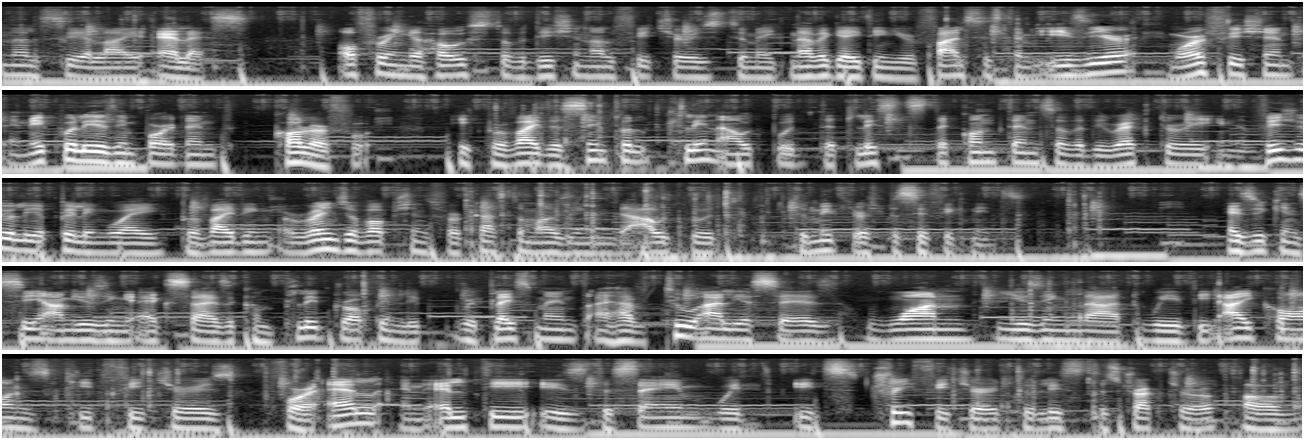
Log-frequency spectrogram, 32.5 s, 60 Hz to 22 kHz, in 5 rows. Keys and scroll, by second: 0.7 alt+i, 4.4-7.0 typing, 8.7-10.0 typing, 13.0 typing, 14.6-18.9 typing, 21.3 typing, 24.3-27.8 typing, 30.5-32.5 typing.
